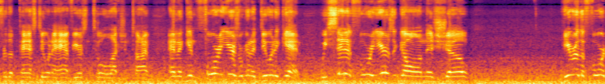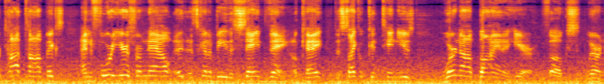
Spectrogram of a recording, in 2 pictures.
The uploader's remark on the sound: I'm back on the road and answering fan questions! I'm driving back down to the LPDS ranch in Texas, so I decided to take more questions from the fans and make the drive a little less boring.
